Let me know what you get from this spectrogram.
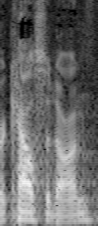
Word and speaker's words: Chalcedon: And so I'm going to move to this point to the Fourth Ecumenical Council, which is the Council of Chalcedon, or Chalcedon, that H is silent.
